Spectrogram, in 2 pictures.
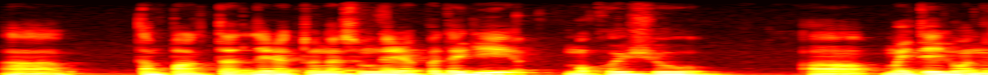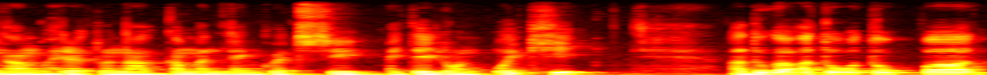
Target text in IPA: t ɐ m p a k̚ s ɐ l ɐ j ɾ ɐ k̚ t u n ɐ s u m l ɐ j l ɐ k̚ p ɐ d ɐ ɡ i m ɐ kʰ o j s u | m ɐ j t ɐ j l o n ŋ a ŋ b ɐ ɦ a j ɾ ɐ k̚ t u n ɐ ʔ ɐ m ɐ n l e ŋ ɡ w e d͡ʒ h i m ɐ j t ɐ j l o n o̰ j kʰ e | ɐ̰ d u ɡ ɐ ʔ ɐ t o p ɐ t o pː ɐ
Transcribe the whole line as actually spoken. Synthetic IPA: t ɐ m p a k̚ t ɐ l ɐ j ɾ ɐ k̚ t u n ɐ s u m l ɐ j ɾ ɐ k̚ p ɐ d ɐ ɡ i m ɐ kʰ o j s u | m ɐ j t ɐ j l o n ŋ a ŋ b ɐ ɦ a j ɾ ɐ k̚ t u n ɐ k ɐ m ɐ n l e ŋ ɡ w e d͡ʒ s i m ɐ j t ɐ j l o n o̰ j kʰ i | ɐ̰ d u ɡ ɐ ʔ ɐ t o p ɐ t o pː ɐ

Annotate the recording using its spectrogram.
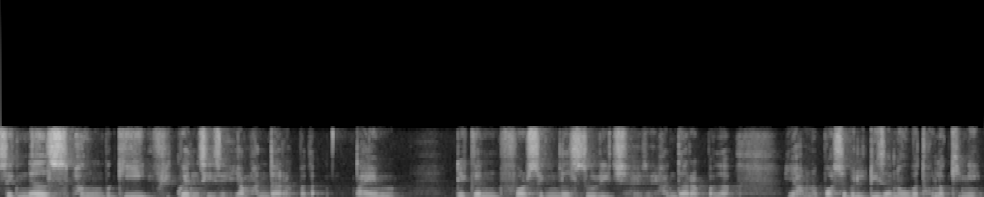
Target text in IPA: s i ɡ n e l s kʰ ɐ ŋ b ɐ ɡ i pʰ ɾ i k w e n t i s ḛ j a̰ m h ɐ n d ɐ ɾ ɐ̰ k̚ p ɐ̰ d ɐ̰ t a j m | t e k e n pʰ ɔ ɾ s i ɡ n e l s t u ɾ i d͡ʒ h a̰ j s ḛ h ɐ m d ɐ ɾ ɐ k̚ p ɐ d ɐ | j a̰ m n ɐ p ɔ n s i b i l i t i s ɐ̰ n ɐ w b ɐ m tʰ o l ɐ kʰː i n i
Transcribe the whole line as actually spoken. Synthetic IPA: s i ɡ n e l s pʰ ɐ ŋ b ɐ ɡ i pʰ ɾ i k w e n s i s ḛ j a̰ m h ɐ n d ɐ ɾ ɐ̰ k̚ p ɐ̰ d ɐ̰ t a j m | t e k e n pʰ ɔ ɾ s i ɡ n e l s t u ɾ i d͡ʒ h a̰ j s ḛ h ɐ n d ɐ ɾ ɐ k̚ p ɐ d ɐ | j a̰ m n ɐ p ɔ s i b i l i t i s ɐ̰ n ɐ w b ɐ tʰ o l ɐ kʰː i n i

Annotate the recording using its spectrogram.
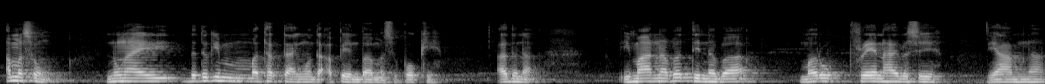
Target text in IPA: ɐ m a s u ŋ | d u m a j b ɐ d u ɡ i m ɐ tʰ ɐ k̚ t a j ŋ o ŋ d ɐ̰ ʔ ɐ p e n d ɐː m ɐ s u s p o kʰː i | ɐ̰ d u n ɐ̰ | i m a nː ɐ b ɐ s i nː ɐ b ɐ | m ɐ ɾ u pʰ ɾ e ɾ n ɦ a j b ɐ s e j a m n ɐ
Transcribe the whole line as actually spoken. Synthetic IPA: ɐ m ɐ s u ŋ | n u ŋ a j b ɐ d u ɡ i m ɐ tʰ ɐ k̚ t a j ŋ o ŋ d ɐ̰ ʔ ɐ p e n b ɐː m ɐ s u p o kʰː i | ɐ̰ d u n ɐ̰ | i m a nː ɐ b ɐ t i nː ɐ b ɐ | m ɐ ɾ u pʰ ɾ e n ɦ a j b ɐ s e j a m n ɐ

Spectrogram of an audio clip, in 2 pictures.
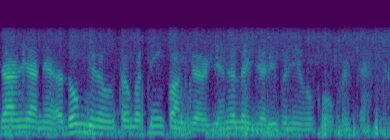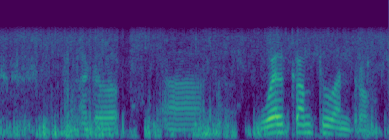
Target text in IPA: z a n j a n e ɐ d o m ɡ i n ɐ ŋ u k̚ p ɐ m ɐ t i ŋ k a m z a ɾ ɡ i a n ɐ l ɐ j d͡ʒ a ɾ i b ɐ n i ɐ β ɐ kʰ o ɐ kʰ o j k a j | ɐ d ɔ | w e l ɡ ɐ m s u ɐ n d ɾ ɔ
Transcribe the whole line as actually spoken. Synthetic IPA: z a n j a n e ɐ d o m ɡ i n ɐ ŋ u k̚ t ɐ m ɐ t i ŋ p a ŋ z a ɾ ɡ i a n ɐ l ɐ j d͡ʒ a ɾ i b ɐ n i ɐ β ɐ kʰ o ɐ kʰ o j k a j | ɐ d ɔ | w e l k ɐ m t u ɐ n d ɾ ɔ

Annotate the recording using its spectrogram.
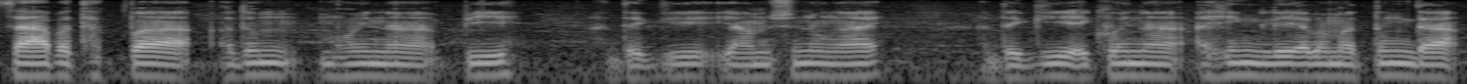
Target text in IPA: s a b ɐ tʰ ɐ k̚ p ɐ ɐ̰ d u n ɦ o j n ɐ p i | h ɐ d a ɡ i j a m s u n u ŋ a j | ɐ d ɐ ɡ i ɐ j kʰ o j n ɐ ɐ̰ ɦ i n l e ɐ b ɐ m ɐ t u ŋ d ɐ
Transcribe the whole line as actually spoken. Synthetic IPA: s a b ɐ tʰ ɐ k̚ p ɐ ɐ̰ d u m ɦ o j n ɐ p i | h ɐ d ɐ ɡ i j a m s u n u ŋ a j | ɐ d ɐ ɡ i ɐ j kʰ o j n ɐ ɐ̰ ɦ i ŋ l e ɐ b ɐ m ɐ t u ŋ d ɐ

